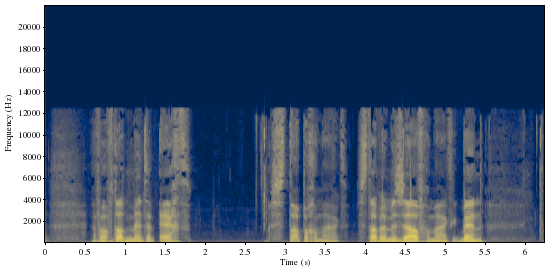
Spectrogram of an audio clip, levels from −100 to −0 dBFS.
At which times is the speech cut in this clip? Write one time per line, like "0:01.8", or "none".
0:01.4
0:03.8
